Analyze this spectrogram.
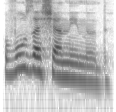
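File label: "вузасяніныд", Komi, female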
